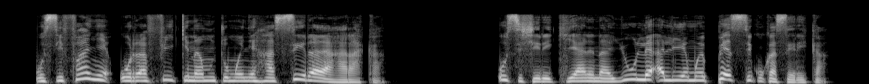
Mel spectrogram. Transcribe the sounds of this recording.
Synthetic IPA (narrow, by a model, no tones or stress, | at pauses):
usifaɲɛuɾafikinam̩tumwɛɲɛɦasiɾajaɦa̰ɾa̰ka̰ | usiʃiɾikʰianɛnajulɛʔalijɛmwɛpɛsikukasiɾika̰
